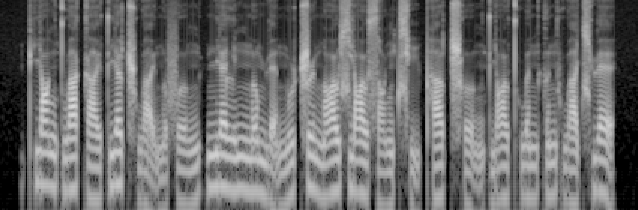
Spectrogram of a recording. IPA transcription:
pʰjɑ˥˧ŋt̪wä˥˩ka˧˥ɪ̯ t̪jɛ˥˩ ʈ͡ʂʰwa̰˨˩ɪ̯n̪ɤ˦fɤ˧˥ŋ | n̪jɛ˥˧li˥˧ŋn̪ɤ˥˩mɥɛ̰˨˩ n̪u˥ʈ͡ʂɻ̩˥˩n̪ɑ˥ʊ̯ ɕjɑ˥˩ʊ̯sɑ˧˥ŋt͡ɕʰḭ˨˩pʰä˥ ʈ͡ʂʰɤ̰˨˩ŋ t̪jɑ˥˧ʊ̯t̪ʰwə˥˧n kə˥˩nkwä˧˥t͡ɕʰɥɛ˥˩

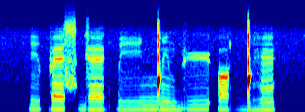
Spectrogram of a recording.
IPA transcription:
ipɛs ɡɛːk͡piːŋ͡ǃĩbyː ʔɔɡ͡ǃɛ̃

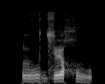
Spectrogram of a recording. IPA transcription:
lo̤ d͡zø χṳ

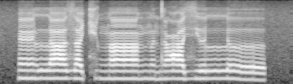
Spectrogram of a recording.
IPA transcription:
ɛ̃lːaːzat͡ɕʊ ŋãːŋə̃də̃ʕa zʲə lːəː

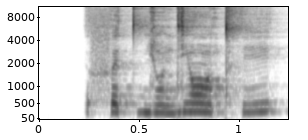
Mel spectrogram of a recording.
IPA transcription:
fɛtɟõdjɔ̃tʰi

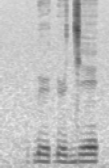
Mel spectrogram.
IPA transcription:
ɓɨɠʉ dʲe

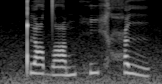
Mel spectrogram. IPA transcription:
ǃʉdˤɨmhix ħɨ

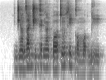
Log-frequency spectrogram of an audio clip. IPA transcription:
d͡ʒã˧da˦ d͡ʒi˦ɡɛ˦ ɡã˦˨k͡pɔ˨˦tũ˦si˦˨ ɡɔ˨ mɔ˨ɡ͡bi˨

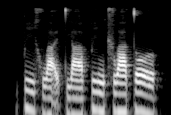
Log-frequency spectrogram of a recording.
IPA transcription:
pi˥˨xwa̰˨˩ɪ̯t̪jä˨˦pi˥˨ŋ ʈ͡ʂwä˦t̪o˥˨ʊ̯

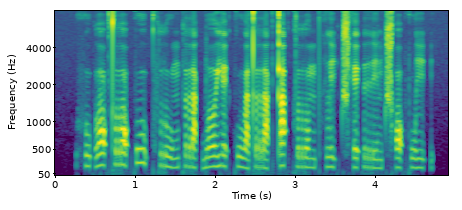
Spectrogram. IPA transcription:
hu˨˩ʔlɔ˥˩ʔtrɔ˥˩ʔ kwu˥˩ʔkʰruː˩˦ŋpra˨˩k̚ bɤː˦˥je˦˥ʔ kwu˩˦a̯tra˨˩k̚ta˥˩ʔ kro˧n pʰli˦˥ʔt͡ɕʰe˦˥ʔri˧n t͡ɕʰɔ˥˩ʔkwi˥˩ʔ

